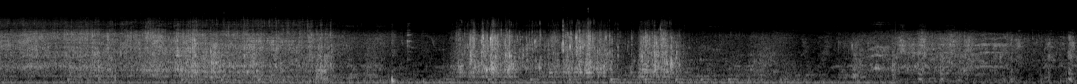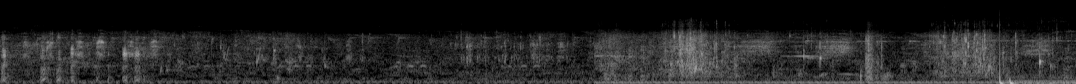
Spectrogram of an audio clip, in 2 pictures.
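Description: Water poured and splashing over chopped taro stolons in a metal bowl as they are washed, in several loud bursts, with ducks quacking in between.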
